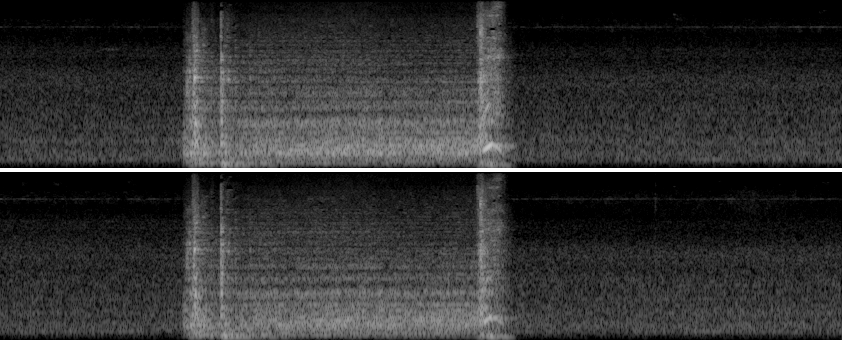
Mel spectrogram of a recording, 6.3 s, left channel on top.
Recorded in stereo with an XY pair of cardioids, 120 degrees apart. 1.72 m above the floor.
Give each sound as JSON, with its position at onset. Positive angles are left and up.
{"t": 1.4, "sound": "a sliding door", "azimuth_deg": 15, "distance_m": 0.6}
{"t": 3.6, "sound": "a gasp", "azimuth_deg": 55, "distance_m": 0.6}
